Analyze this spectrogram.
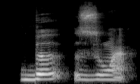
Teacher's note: the S make a Z sound, and O-I-N make the sound ouin, ouin, ouin.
